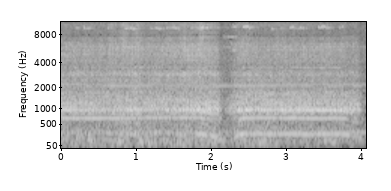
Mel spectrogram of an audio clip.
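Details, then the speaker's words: Lesu SK500 RC excavator track final drive, with a homemade gasket standoff and lithium grease fitted: a steady high motor whine dips in pitch as direction changes, with a faint rub in reverse as torque pushes the motor outward against the housing. "a little bit loud in Reverse but it's working much quieter when it goes forward because the motor in there the torque moves it in so when I go on reverse and the motor reverses the torque moves it out and it's rubbing up against"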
